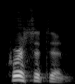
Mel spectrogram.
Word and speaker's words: quercetin: For allergies quercetin Quercetin is spelled q u e r c e t i n.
